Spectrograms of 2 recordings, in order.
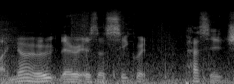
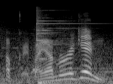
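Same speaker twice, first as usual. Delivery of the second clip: higher, exclaiming, falling on "again"; excited exclamation; 6 semitones higher than usual. Real, not acted. Gamer delighted at upgrading again, excited. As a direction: exclaim it with a lift through "armor again". Exulting over another upgrade.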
